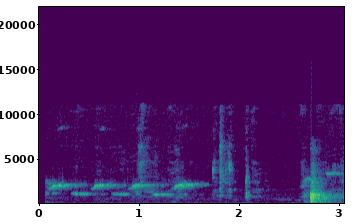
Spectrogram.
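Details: White-rumped shama of the Medan type, a champion-class bird, singing a lure song meant to draw other birds into song: a row of clear whistled notes alternating high and lower, then rasping notes and a loud thump.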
